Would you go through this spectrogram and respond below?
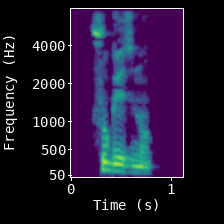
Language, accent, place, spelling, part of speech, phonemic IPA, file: French, France, Lyon, fougueusement, adverb, /fu.ɡøz.mɑ̃/, LL-Q150 (fra)-fougueusement.wav
- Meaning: 1. ardently 2. impetuously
